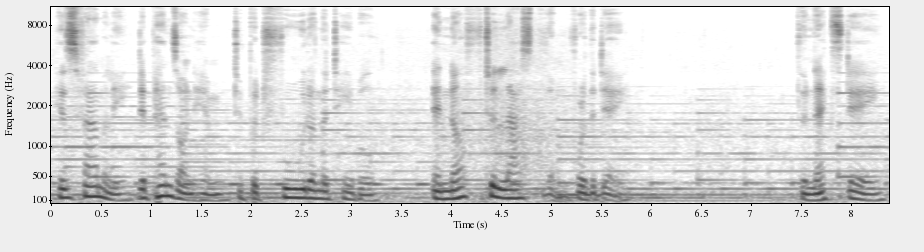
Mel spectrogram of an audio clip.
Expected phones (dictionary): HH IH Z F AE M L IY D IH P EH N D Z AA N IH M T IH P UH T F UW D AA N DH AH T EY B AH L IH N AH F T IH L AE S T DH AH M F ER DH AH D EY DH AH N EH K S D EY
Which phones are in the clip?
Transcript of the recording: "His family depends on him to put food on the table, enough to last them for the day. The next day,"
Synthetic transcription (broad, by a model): HH IH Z F AE M L IY D IH P EH N D Z N IH M T IH P UH T F UW D N DH AH T EY B AH L IH N AH F T IH L AE S T DH AH M F ER DH AH D EY DH AH N EH K S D EY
